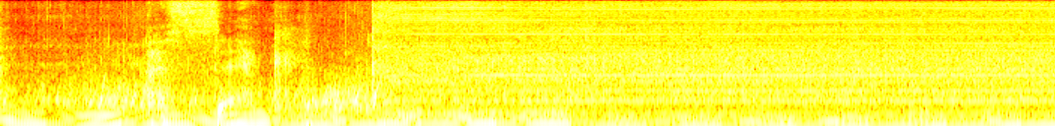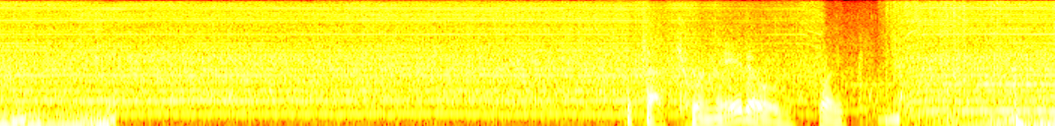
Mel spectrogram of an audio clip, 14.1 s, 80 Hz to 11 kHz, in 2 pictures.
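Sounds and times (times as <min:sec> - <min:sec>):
low uneven hum: 0:00.0 - 0:07.8
power drill running: 0:02.5 - 0:14.0.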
